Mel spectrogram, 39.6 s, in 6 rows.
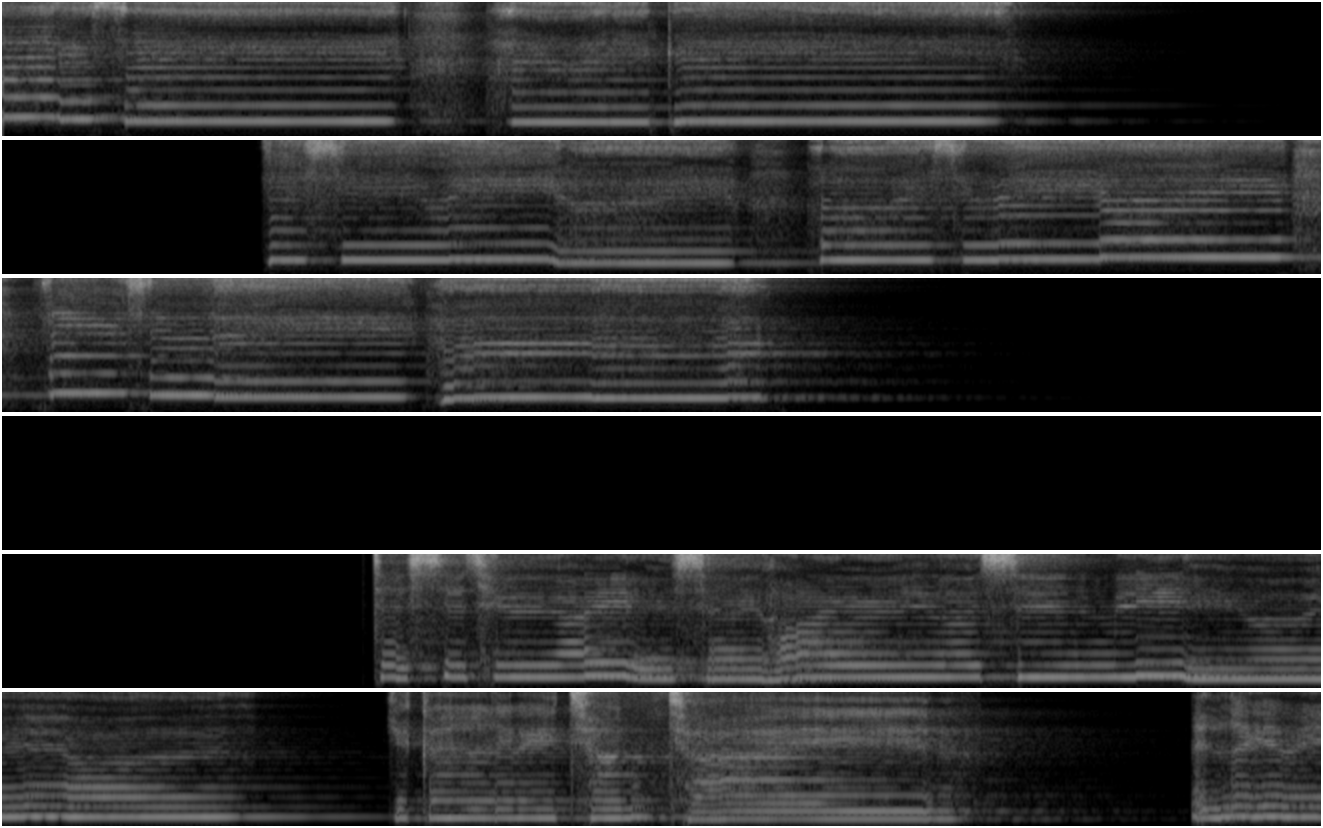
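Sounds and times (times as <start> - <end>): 
vocals: 0.0 - 5.8, 7.9 - 17.9, 28.2 - 39.5.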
